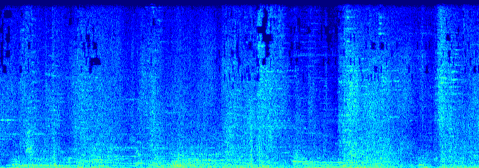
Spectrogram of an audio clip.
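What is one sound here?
Spell effects crackle and burst during a fantasy battle.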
